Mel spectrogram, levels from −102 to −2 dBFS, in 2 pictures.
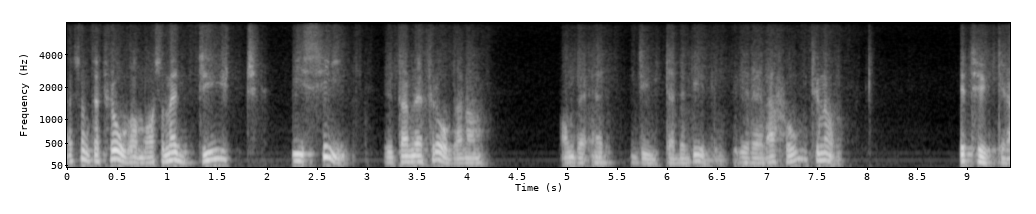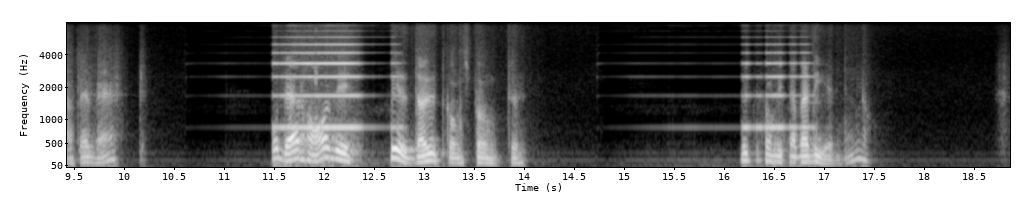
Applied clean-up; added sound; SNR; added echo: neural mask model RNNoise.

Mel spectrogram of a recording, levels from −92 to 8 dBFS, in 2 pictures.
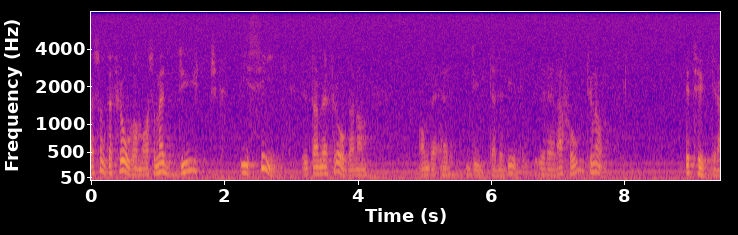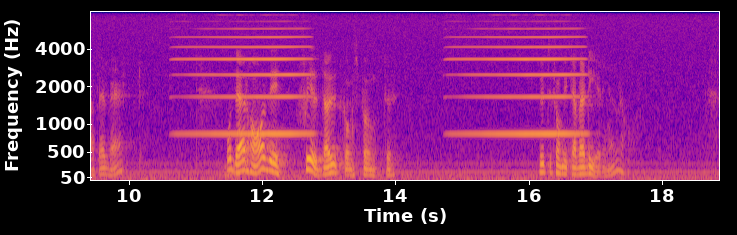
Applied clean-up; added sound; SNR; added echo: none; Bowed string instrument; -4 dB; none.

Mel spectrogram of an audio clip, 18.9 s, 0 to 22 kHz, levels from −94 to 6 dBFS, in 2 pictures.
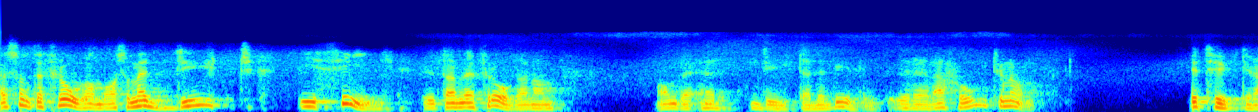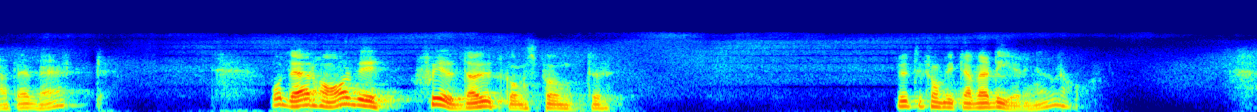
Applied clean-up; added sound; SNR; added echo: neural mask model Resemble Enhance denoiser.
